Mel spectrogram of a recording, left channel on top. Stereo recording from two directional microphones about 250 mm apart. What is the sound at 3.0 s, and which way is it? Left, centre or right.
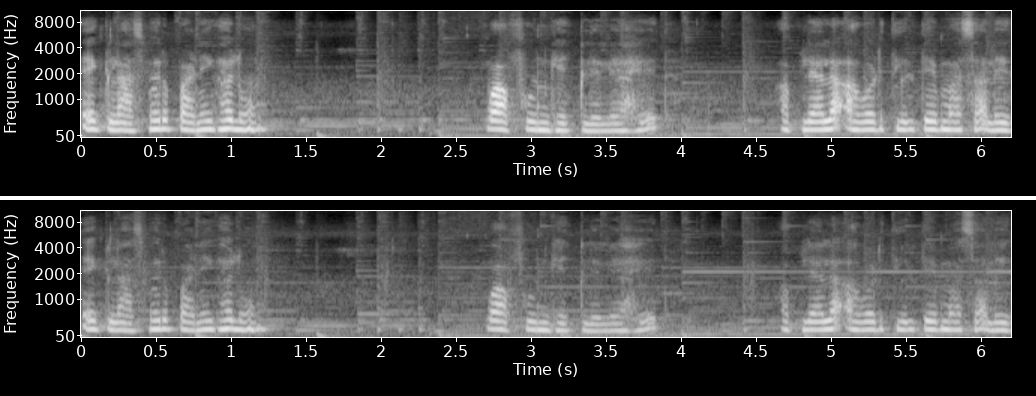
A woman's voice, centre.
